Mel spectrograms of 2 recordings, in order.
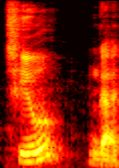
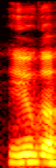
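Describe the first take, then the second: First: The word begins with a ch sound. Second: The word begins with an h sound. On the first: The speaker calls it right. "এটার উচ্চারণটা হবে ছিউগা ছিউগা" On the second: The speaker calls it wrong. "Normally উচ্চারণ করতে যাইতাম তাহলে হিউগা হিউগা হয়তো, আসলে এটার উচ্চারণটা এরকম হবে না"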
